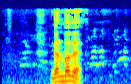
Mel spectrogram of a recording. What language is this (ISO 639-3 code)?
xka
